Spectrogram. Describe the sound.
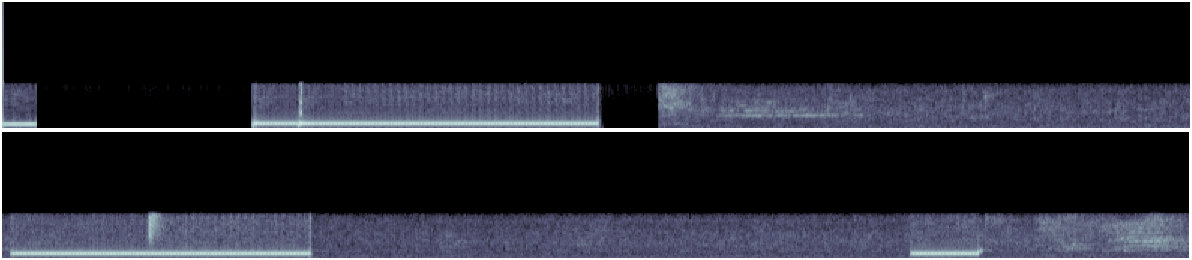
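Steady telephone tones play while a call is being transferred: three loud, flat, mid-pitched tones each last about two seconds, with a quiet low hum in the gaps. The last tone is cut short.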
